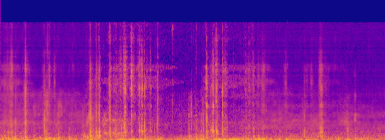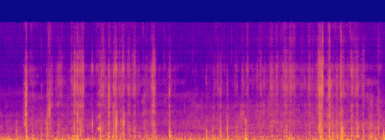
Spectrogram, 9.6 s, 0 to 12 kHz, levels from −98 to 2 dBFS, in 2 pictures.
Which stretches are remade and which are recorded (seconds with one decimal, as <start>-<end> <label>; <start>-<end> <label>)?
0.0-1.2 remade; 1.2-3.2 recorded; 3.2-9.6 remade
